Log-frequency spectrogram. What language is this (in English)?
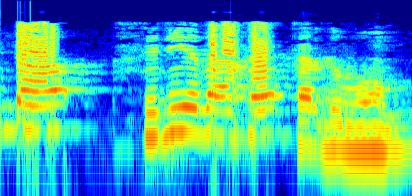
Tamil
